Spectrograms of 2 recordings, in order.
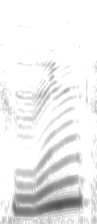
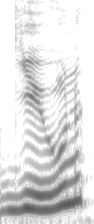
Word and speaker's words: Yun: my first language, but it's pronounced "yun," and it's different from "oo," which is what we have in English. So like I just tell people like you can just say Yoon, which is like an American pronunciation, but that's technically not her name.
